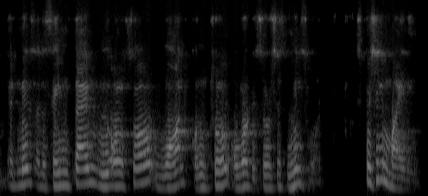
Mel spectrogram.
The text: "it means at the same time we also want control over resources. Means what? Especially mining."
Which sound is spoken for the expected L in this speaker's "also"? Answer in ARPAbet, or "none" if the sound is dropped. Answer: L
